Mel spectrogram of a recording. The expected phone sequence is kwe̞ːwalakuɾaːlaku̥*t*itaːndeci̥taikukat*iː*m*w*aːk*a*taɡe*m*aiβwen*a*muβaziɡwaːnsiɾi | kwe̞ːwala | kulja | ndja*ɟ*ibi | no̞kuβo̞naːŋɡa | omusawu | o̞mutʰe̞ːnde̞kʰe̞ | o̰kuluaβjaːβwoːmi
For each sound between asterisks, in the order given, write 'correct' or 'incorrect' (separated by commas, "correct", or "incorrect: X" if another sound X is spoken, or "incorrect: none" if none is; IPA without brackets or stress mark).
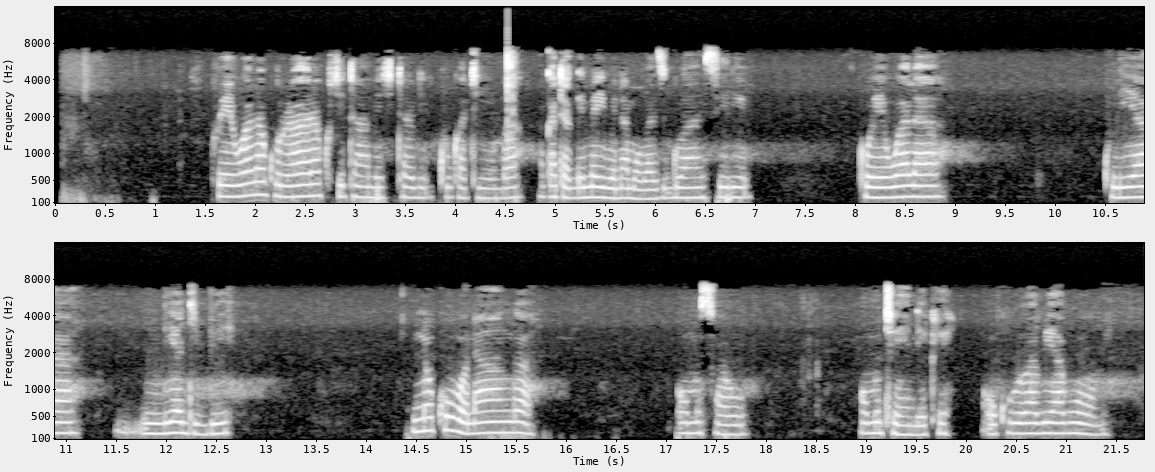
incorrect: c, correct, incorrect: b, correct, correct, correct, correct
